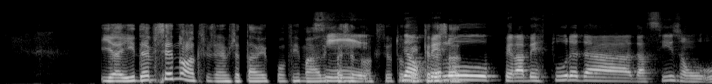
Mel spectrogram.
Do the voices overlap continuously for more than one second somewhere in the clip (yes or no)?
yes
